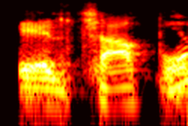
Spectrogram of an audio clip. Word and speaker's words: El Chapo: That's how you say it. El Chapo. Yep. Like a Chicano.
